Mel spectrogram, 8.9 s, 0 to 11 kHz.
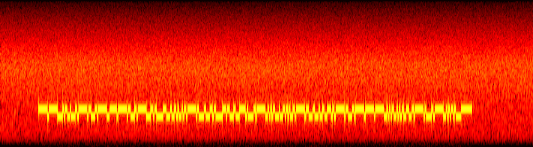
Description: RTTY (45.45 baud, 170 Hz shift), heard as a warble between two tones, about 780 Hz centre. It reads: AVANT DENTAMER SA CARRIERE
